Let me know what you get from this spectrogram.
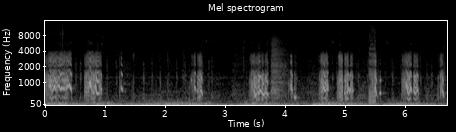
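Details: Fighting, eating guinea pig giving short broad squeaky bursts in uneven clusters, some quick doubles, separated by quieter gaps with soft crackling and chewing noise underneath.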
